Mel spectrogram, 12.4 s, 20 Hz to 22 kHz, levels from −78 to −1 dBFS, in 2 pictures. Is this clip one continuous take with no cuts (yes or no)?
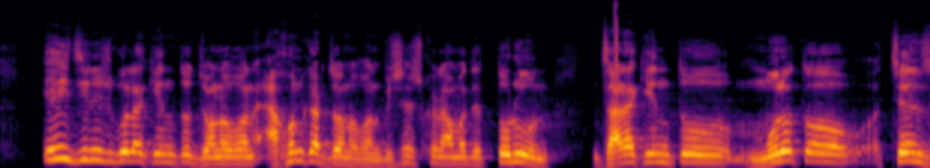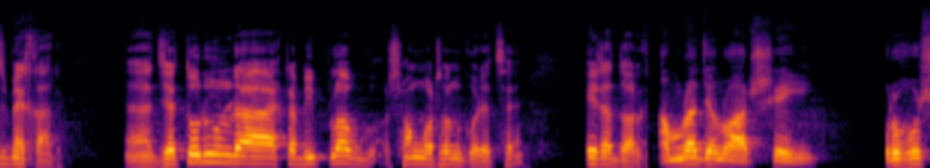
no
